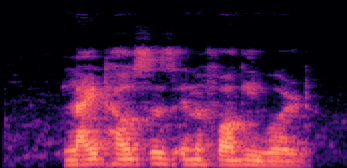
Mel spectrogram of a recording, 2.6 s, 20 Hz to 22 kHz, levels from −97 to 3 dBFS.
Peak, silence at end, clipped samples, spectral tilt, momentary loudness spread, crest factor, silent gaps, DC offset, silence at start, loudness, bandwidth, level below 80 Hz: -2 dBFS; 0.3 s; under 0.1%; -5.5 dB/octave; 6 LU; 18 dB; none; under 0.1%; 0.5 s; -19 LUFS; 7.4 kHz; -60 dBFS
